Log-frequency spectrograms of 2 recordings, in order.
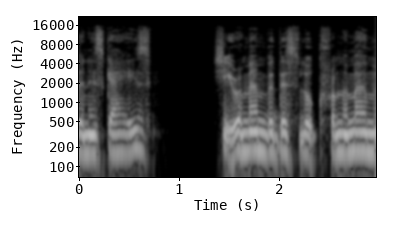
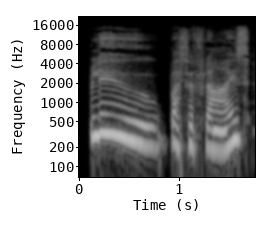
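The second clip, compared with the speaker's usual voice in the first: slow, drawn-out teasing guess; lingering on blue with a rise; coy and shy; 6 semitones higher, 4 dB louder, much slower than usual. Acted. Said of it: "shyly nibbled the tip of her little finger for effect".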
